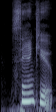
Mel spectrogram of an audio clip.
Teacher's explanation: 最初のTHAの部分がさと発音されています。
